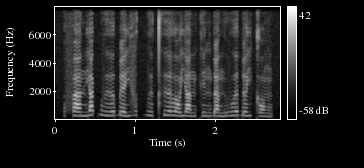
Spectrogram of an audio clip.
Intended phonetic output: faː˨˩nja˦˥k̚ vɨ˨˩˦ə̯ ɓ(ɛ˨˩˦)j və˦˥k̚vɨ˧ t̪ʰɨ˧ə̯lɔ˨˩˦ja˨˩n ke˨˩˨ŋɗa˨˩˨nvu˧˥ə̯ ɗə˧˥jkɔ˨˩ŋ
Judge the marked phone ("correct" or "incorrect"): correct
